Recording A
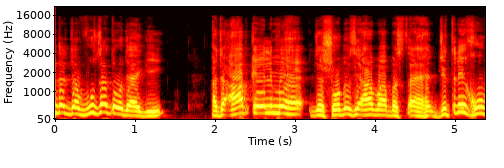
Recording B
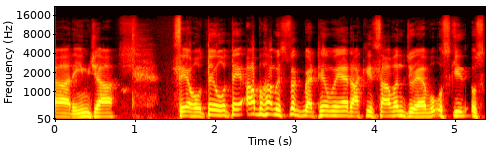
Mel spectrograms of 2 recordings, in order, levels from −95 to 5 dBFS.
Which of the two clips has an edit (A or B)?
B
